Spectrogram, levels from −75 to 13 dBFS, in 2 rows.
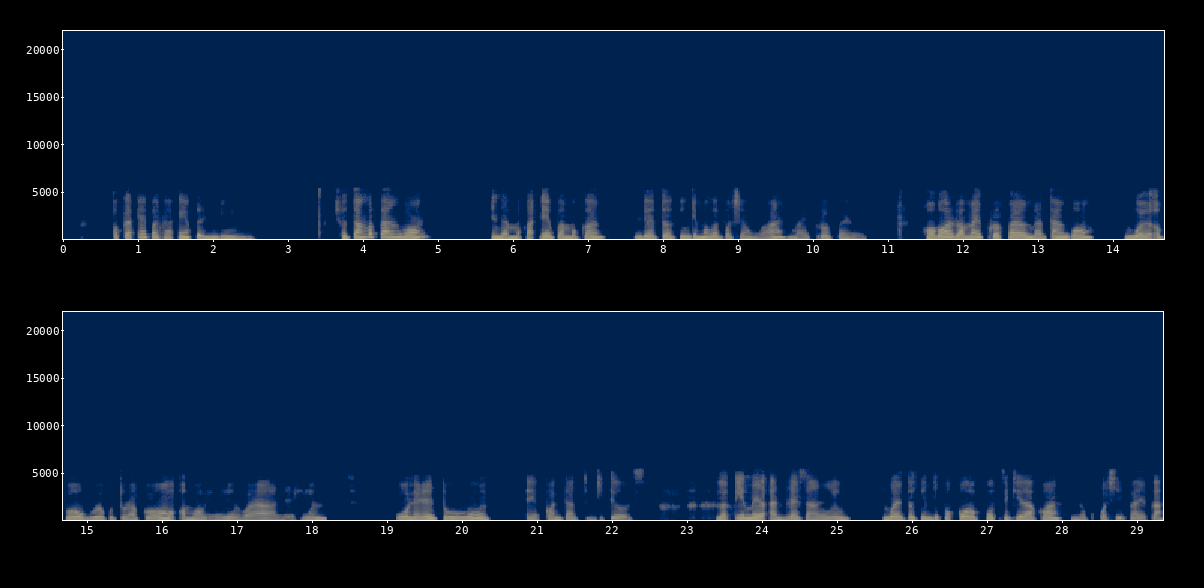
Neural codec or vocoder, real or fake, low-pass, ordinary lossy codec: codec, 16 kHz, 1 kbps, FunCodec, trained on Chinese and English, 50 frames a second; fake; 5.4 kHz; MP3, 48 kbps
